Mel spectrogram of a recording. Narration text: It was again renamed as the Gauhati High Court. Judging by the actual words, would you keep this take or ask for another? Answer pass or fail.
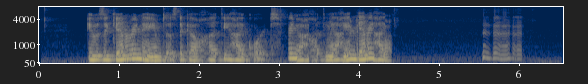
fail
